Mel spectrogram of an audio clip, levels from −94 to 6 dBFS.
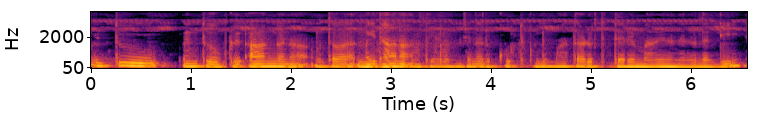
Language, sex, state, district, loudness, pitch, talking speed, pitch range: Kannada, male, Karnataka, Dakshina Kannada, -17 LUFS, 125 Hz, 120 wpm, 120-135 Hz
